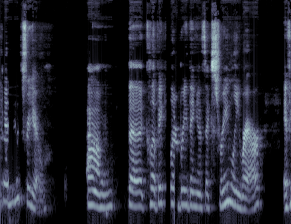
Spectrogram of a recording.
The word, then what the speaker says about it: clavicular: Is it clavicular or clavicle breathing? – Clavicular. – Oh, I did say it right.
